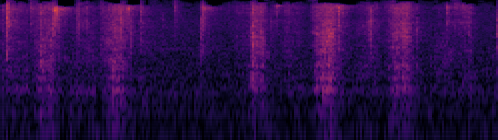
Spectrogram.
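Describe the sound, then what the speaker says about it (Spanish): A kitchen knife scores a whole eggplant into small squares for air-fryer roasting, giving a series of soft, close scraping cuts in an uneven rhythm, with no voices. "Ahora le voy a hacer unos cortes a toda la berenjena"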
